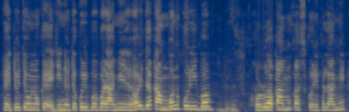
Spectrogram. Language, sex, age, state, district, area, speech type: Assamese, female, 60+, Assam, Udalguri, rural, spontaneous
